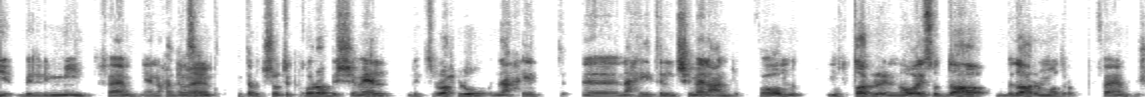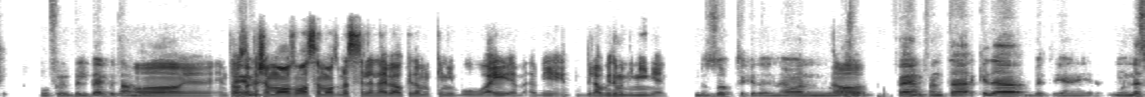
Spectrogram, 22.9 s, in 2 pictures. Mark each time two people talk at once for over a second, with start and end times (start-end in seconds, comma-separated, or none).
none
